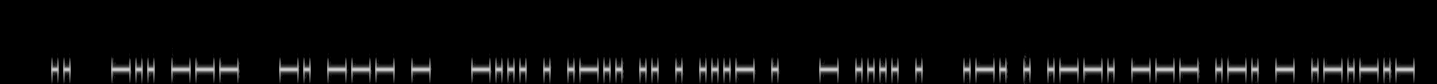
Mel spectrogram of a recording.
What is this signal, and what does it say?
Morse code, heard as a keyed tone, about 20 wpm, 700 Hz. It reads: I DO NOT BELIEVE THE REPORT.
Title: Sentences from Top 1000 Words - Review Part 6 - 20wpm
